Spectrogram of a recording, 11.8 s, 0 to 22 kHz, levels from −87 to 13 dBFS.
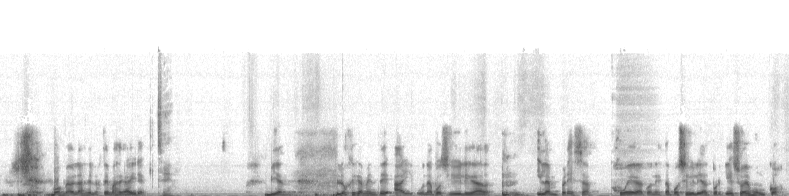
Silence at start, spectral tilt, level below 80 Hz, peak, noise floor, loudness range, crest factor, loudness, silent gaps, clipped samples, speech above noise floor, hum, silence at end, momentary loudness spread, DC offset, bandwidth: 0 s; -5 dB/octave; -52 dBFS; -4 dBFS; -44 dBFS; 4 LU; 16 dB; -20 LUFS; none; under 0.1%; 24 dB; 50 Hz at -45 dBFS; 0.05 s; 10 LU; under 0.1%; 16 kHz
